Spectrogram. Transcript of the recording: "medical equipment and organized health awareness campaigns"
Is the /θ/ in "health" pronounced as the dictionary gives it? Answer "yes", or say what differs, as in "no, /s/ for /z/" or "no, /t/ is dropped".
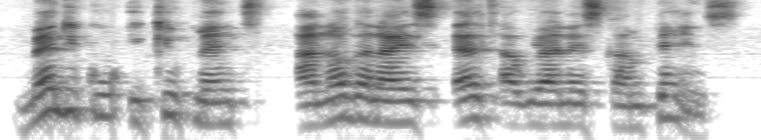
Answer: no, /t/ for /θ/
